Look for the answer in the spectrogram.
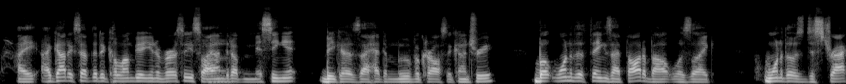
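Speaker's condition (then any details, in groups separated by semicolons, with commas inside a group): No condition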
